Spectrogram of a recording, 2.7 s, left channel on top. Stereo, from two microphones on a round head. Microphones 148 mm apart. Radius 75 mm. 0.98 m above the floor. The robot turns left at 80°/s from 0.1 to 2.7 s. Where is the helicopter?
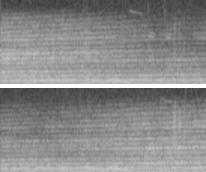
60° left (ahead or behind); by 2.8 s 65° right (ahead or behind).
